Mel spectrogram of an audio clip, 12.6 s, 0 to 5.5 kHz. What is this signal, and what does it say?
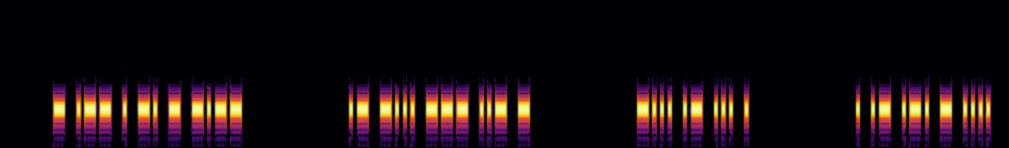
Morse code, heard as a keyed tone, about 25 wpm, 550 Hz. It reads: TWENTY ABOUT BASE EARTH
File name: Ultimate Word List / 25WPM Ultimate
